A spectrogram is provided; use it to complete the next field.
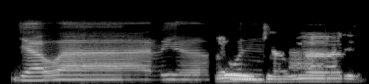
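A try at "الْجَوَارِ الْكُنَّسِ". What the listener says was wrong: Al-jawaril. Ada al di situ, Bun. Ada alnya. Al-jawaril kunnas.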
